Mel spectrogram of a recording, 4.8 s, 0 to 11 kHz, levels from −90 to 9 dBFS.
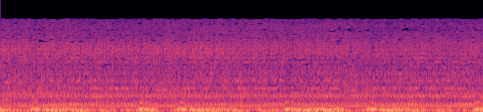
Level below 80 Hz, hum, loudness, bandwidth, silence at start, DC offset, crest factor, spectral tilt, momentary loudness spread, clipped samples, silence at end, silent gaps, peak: -20 dBFS; none; -18 LUFS; 6.4 kHz; 0 s; under 0.1%; 12 dB; -6.5 dB/octave; 4 LU; under 0.1%; 0 s; none; -4 dBFS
